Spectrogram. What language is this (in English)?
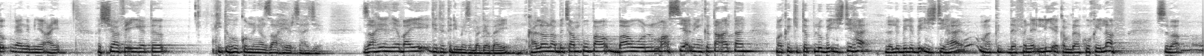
Malay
